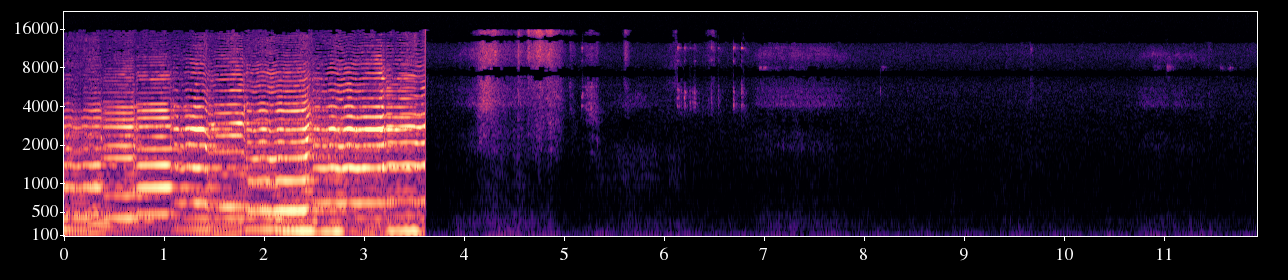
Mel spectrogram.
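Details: Bowed and plucked string music plays for about three and a half seconds, then cuts to near silence with faint low rumble.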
